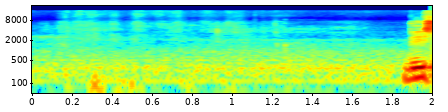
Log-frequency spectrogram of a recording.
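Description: Faint rubbing and light ticks of hands turning over the plastic ear cups of a pair of Sony WH-1000XM3 over-ear headphones. A man's voice begins near the end.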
